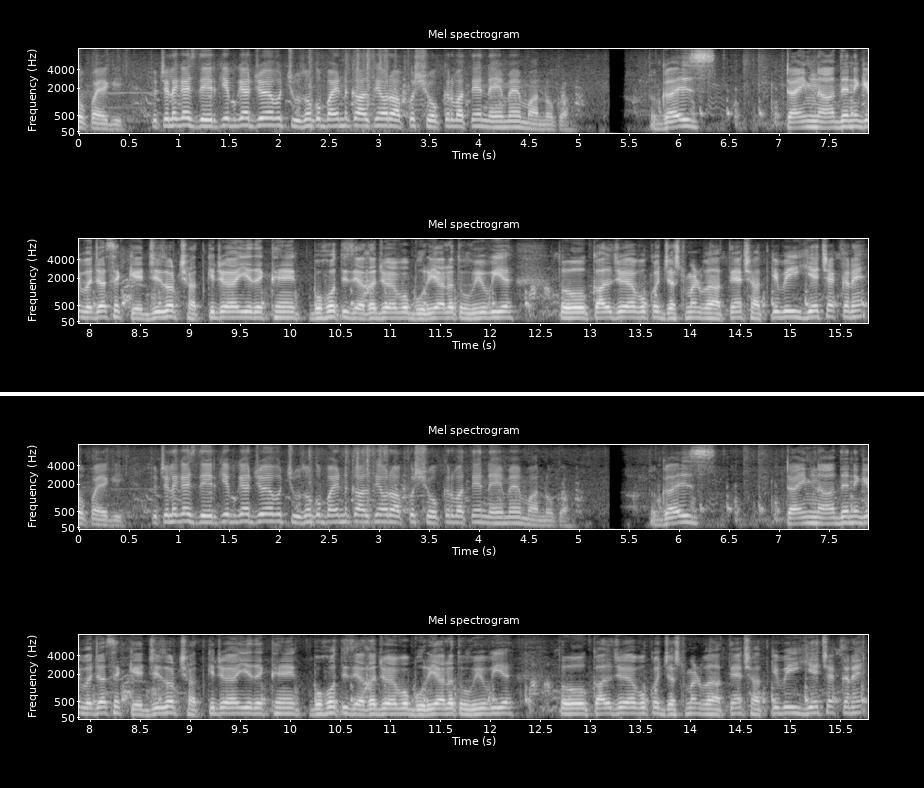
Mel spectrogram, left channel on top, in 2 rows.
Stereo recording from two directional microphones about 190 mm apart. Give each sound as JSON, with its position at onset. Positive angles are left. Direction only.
{"t": 0.0, "sound": "speech", "side_deg": 25}
{"t": 5.7, "sound": "speech", "side_deg": -5}
{"t": 11.9, "sound": "speech", "side_deg": 0}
